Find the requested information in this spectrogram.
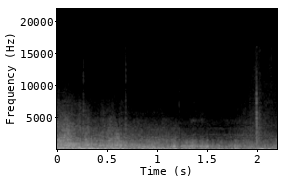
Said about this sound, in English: You still are a kid, joked Captain Taylor when suddenly a sonic boom shattered the twilight into pieces.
